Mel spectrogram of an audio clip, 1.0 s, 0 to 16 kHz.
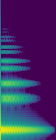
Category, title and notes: Instrument samples > Synths / Electronic
CAN 1 Db
bass, fm-synthesis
